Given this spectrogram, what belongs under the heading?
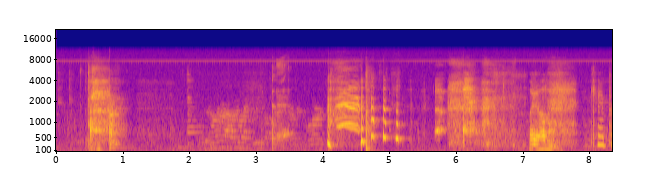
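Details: Deliberate burping for fun after drinking: repeated loud, drawn-out burps mixed with talk and laughter.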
